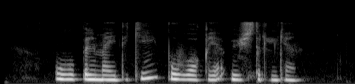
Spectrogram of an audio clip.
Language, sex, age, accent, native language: Uzbek, female, 19-29, Navoiy, Uzbek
